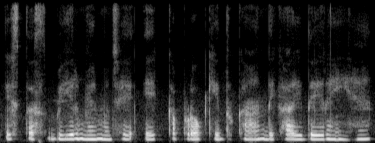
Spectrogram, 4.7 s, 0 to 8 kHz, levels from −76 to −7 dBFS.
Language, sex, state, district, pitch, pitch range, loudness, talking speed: Hindi, female, Uttar Pradesh, Lalitpur, 245 Hz, 235-250 Hz, -20 LUFS, 155 wpm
